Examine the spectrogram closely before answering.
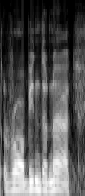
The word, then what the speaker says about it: Rabindranath: At last, there's a famous quotation by Rabindranath Tagore, who was a Bengali pronounced as Rabindranath, whose birth anniversary is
